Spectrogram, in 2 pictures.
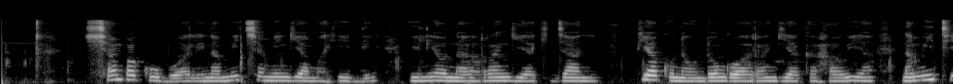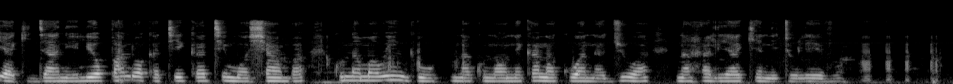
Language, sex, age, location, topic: Swahili, male, 18-24, Nairobi, agriculture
